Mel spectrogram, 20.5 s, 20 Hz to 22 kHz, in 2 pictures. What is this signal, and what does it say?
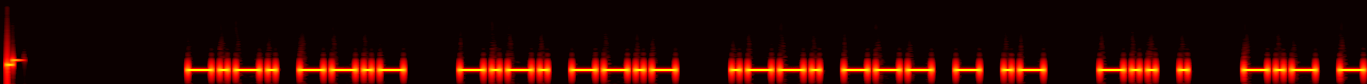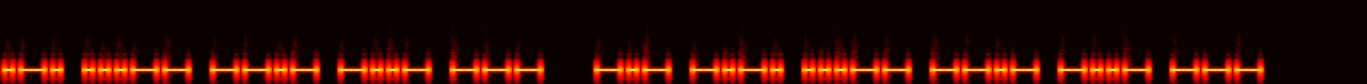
Morse code, heard as a keyed tone, about 20 wpm, 700 Hz. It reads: CQ CQ POTA DE KC3QXO KC3QXO
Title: POTA QSO Practice - 20wpm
